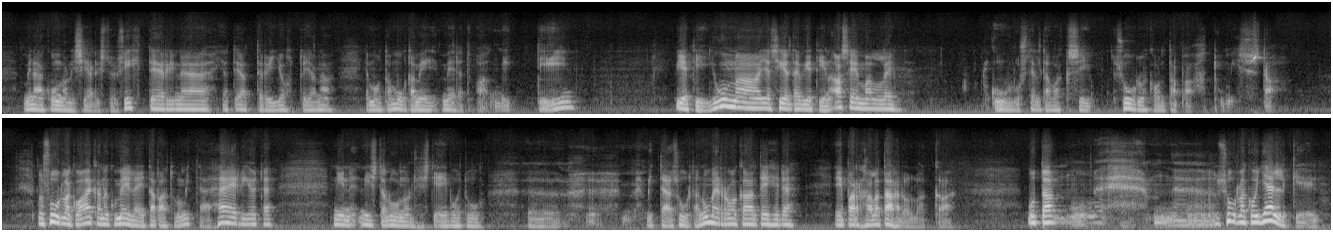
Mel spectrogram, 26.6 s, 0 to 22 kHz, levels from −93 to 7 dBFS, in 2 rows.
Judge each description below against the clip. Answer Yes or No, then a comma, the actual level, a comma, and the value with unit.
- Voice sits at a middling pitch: No, low, 115 Hz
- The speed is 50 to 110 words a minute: Yes, average, 100 wpm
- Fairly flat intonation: No, wide, 5.6 semitones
